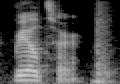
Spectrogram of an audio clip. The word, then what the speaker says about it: Realtor: Realtor. It's two syllables.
